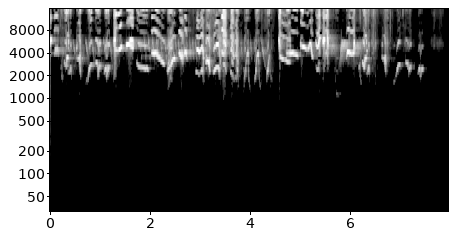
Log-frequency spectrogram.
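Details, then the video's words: A very vocal Oriental magpie-robin pours out a rich, fast song packed with varied whistles, trills and sharp chirps for about six seconds before trailing off into a faint low rumble. "KACER POCI GACOR, NGOBRA FULL ISIAN"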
